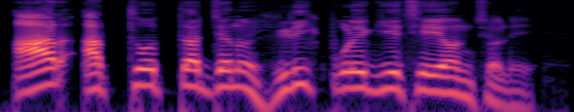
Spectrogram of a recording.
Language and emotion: Bengali, neutral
